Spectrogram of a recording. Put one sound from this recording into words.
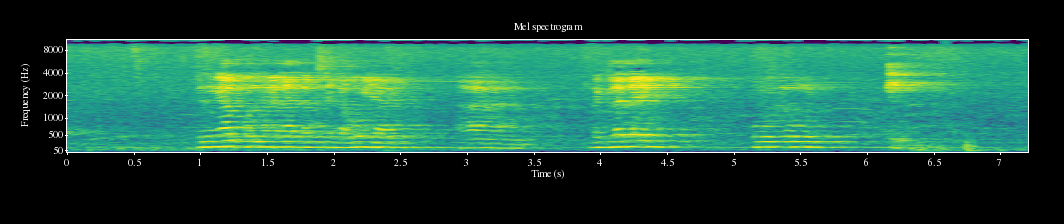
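A young man sings into a microphone, heard through loudspeakers.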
